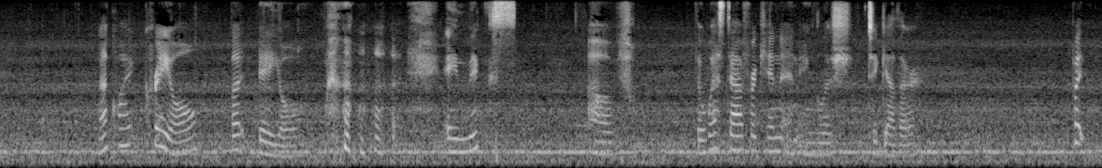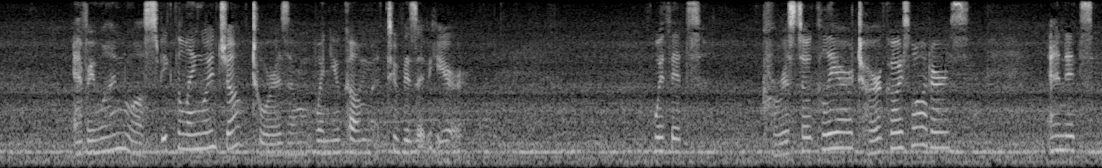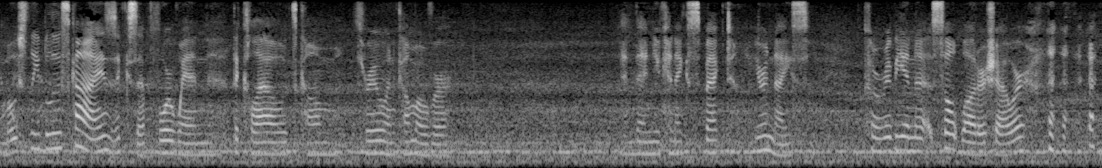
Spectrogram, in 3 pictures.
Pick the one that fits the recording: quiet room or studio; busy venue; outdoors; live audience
outdoors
